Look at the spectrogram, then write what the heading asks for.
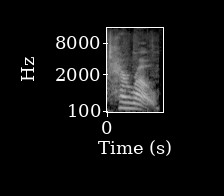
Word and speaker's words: tarot: never mind these are teror cards anyway taxon it's pronounced tarot I was about to say I absolutely cannot stand when people pronounce tarot like carrot I've never seen cards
